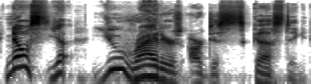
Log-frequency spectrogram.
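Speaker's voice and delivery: loud, slow disgust at the writers; disgusted outburst. Real, not acted. Vlogger yelling at the show's writers, loud and slow. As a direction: call the writers out, appalled.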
